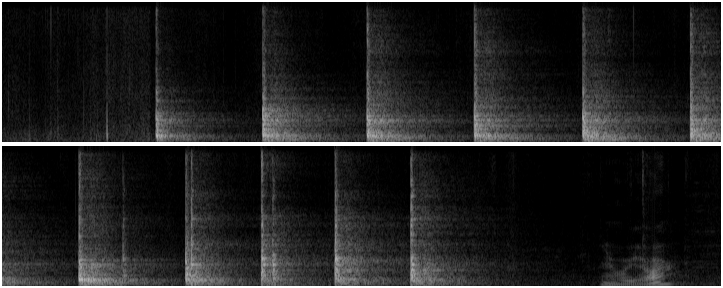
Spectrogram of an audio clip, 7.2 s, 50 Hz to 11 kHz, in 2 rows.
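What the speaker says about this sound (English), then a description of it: "we'll have to start tapping on the nut itself to break that ball joint free from the lower control arm" Hammer striking the nut on a lower control arm ball joint of a 2010-2013 Kia Forte Koup, about ten loud, close metallic blows at a steady rhythm, followed by a brief squeak of metal.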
